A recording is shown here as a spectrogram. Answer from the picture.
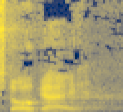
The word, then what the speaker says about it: storge: And there's another word, pronounced storge.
